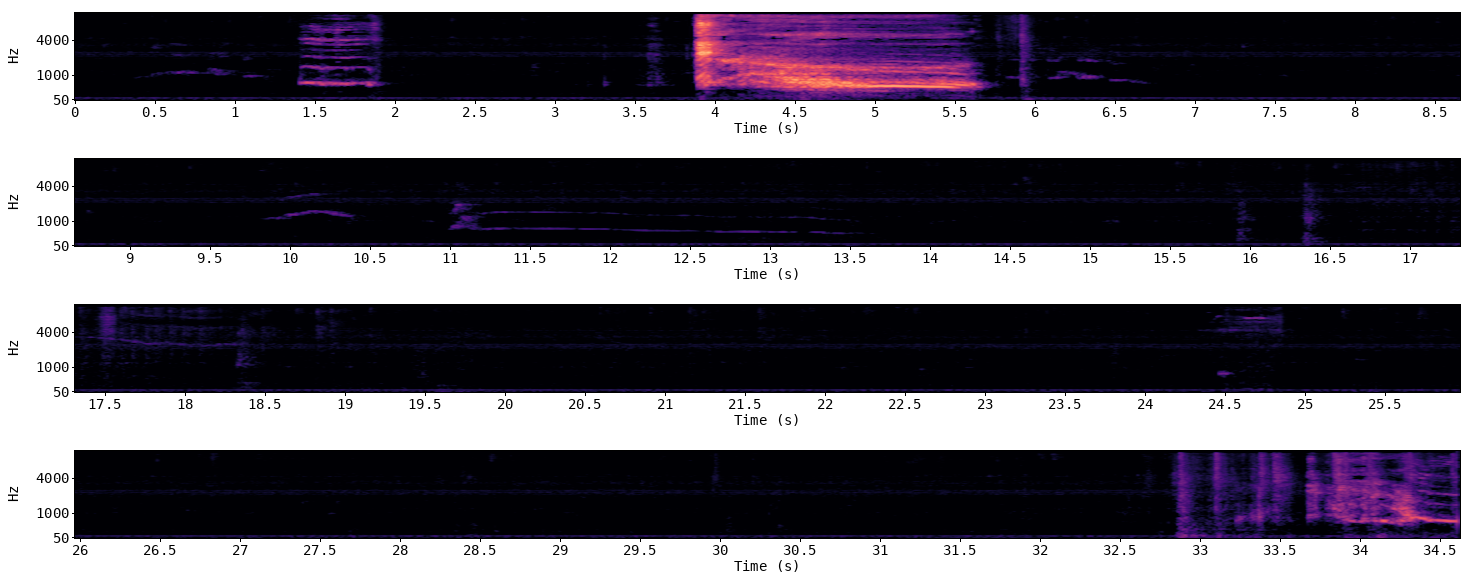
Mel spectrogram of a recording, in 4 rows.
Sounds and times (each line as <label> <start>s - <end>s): toy poodle also howling in the background 0.5s - 2.0s
English Bulldog crying, barking, and howling 0.8s - 2.0s
English Bulldog crying, barking, and howling 3.9s - 6.6s
toy poodle also howling in the background 3.9s - 6.8s
toy poodle also howling in the background 9.9s - 13.7s
English Bulldog crying, barking, and howling 33.7s - 34.6s
toy poodle also howling in the background 33.7s - 34.6s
